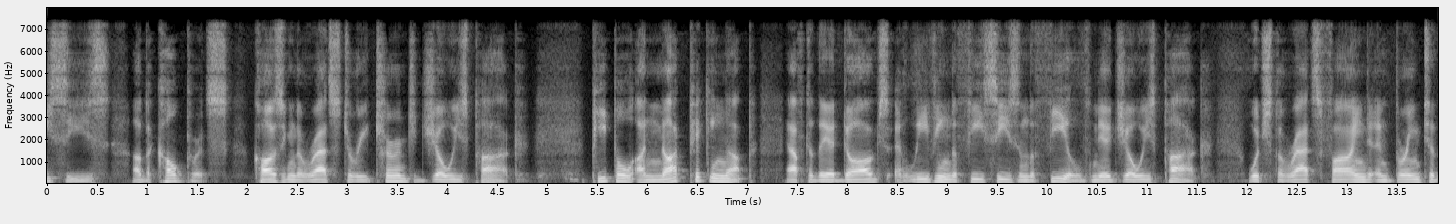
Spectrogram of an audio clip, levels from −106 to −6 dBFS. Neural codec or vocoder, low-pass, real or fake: autoencoder, 48 kHz, 32 numbers a frame, DAC-VAE, trained on Japanese speech; 7.2 kHz; fake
